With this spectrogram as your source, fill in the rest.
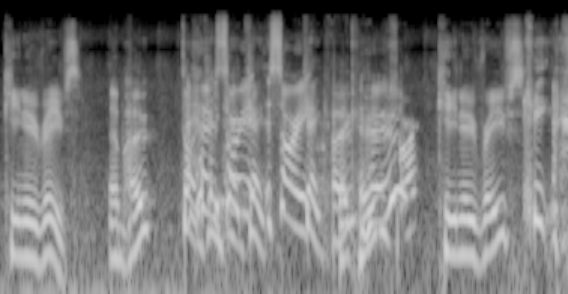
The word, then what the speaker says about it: Keanu Reeves: Is that actually how you pronounce his name? Keanu Reeves. It's Keanu Reeves.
